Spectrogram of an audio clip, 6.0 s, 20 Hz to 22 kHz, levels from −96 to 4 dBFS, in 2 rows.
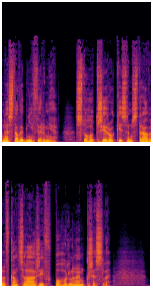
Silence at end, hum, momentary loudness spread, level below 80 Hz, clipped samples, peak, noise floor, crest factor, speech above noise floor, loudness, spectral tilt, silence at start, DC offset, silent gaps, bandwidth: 0.85 s; none; 8 LU; -36 dBFS; under 0.1%; -2 dBFS; -50 dBFS; 16 dB; 32 dB; -19 LUFS; -5.5 dB/octave; 0 s; under 0.1%; none; 16 kHz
